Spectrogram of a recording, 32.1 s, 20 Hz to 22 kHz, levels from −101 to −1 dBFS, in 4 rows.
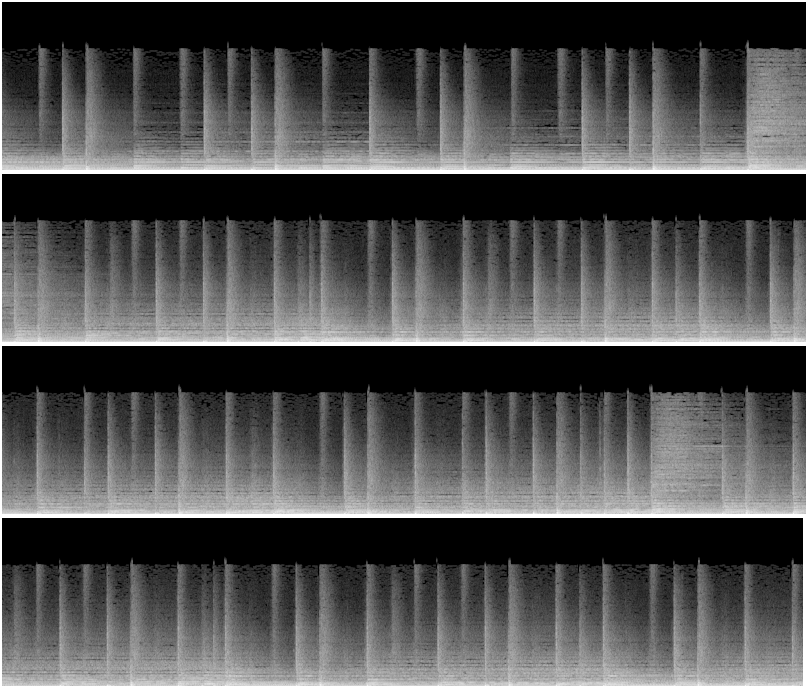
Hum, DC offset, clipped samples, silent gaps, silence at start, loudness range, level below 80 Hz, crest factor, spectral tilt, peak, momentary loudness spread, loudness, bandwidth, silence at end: none; under 0.1%; under 0.1%; none; 0 s; 1 LU; -20 dBFS; 16 dB; -6 dB/octave; 0 dBFS; 3 LU; -19 LUFS; 14.5 kHz; 0 s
